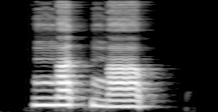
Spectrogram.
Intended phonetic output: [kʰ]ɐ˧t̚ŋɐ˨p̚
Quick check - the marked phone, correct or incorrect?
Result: incorrect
